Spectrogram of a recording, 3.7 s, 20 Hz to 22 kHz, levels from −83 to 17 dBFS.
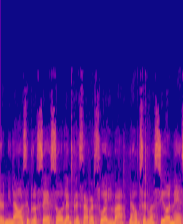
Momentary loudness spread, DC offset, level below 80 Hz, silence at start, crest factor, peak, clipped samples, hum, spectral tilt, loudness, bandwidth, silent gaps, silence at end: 3 LU; under 0.1%; -48 dBFS; 0 s; 12 dB; -4 dBFS; under 0.1%; none; -4 dB/octave; -17 LUFS; 13.5 kHz; none; 0 s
